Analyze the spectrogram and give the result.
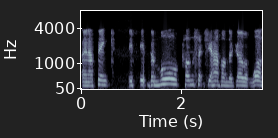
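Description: A man in a Lancashire accent, fairly even in intonation, at a moderate pace. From northern England, Blackpool. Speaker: rapper. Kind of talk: interview chat.

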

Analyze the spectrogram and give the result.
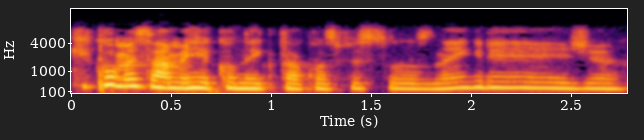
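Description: Her dark, mellow tone somewhat breathy, a woman speaks at a fairly slow pace. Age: 20s. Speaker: visual artist sharing testimony. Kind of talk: testimony. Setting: video call.

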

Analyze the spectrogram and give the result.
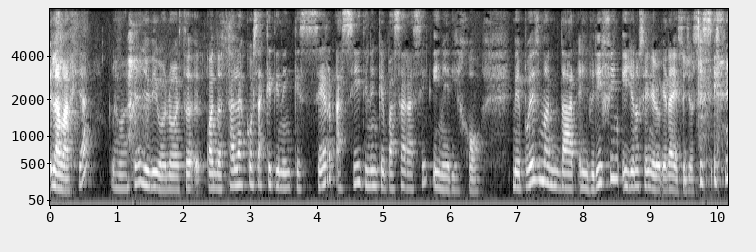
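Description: A woman of medium pitch speaks at a moderate pace with ordinary pitch variation. Noticeable background noise and audible room echo fill the recording. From Málaga, Andalusia, Spain. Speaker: psychologist and coach, author. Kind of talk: casual interview chat.

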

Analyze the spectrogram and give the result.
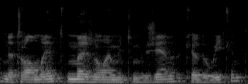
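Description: A man with a slight Madeiran accent. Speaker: student podcast co-host. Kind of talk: casual chat.

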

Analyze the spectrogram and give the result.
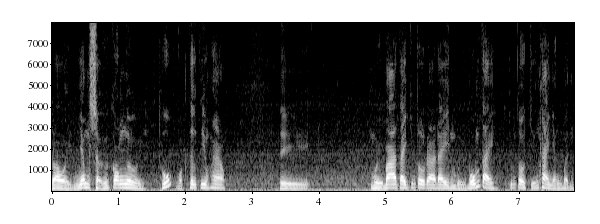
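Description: Noticeable noise sits behind the voice. Words come out fairly slowly. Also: man. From Ho Chi Minh City, southern Vietnam. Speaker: doctor. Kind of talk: interview.

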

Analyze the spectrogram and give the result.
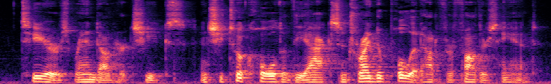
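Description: Intonation remains fairly even. It is a natural reading voice.

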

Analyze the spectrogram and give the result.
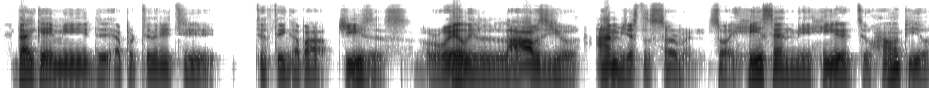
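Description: In a Spanish accent, a man talks at a fairly slow pace with lively intonation. The recording is very clean, the background silent. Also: fairly low pitch for a man. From Guatemala. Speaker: pastor. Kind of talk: interview testimony. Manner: halting.

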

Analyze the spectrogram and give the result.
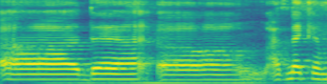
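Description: With a Russian accent, a woman talks amid audible room echo. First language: Russian (speaking Hungarian). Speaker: literary historian and translator. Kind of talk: interview. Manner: halting, many fillers.

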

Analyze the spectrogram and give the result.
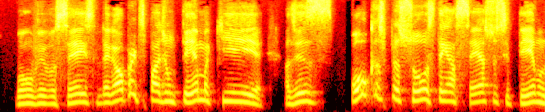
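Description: A man with a high pitch talks at a moderate pace with ordinary pitch variation, in a dry, close sound with no echo against a quiet background. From São Paulo, Brazil. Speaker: guest who lived abroad. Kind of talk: casual chat. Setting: studio.

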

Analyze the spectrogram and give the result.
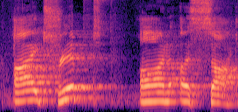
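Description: The speaker's intonation is lively. Noticeable background noise runs underneath. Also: man. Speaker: host's brother.

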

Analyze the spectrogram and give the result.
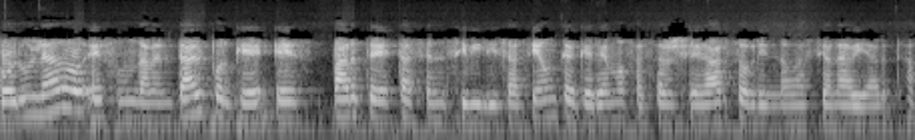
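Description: A woman talks with hardly any pauses, her loudness very even and her pitch varying in an ordinary way. Background noise is noticeable. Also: medium pitch for a woman, moderate pace. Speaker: government official. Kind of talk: interview.

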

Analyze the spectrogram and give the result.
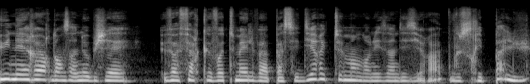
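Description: Somewhat breathy, a woman talks at a fairly quick pace in a medium-pitched voice with ordinary pitch variation. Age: 50s. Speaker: author of children's grammar books. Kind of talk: interview.

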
